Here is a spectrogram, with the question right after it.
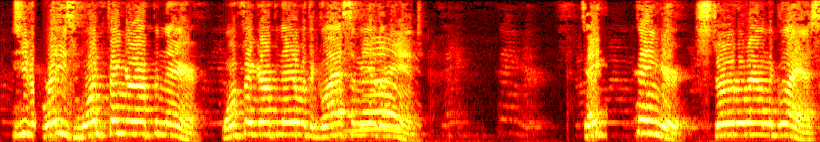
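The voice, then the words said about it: Noticeable regional accent. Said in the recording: “don't make fun of my accent, brother.”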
